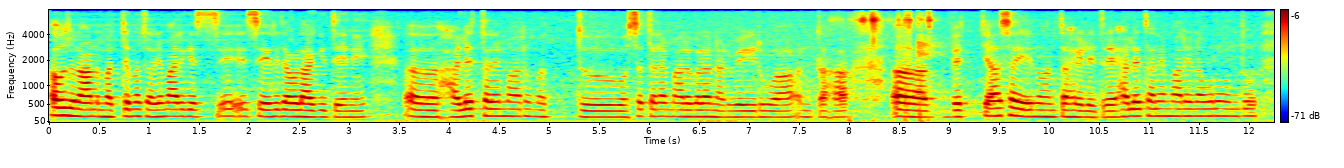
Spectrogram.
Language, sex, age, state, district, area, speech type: Kannada, female, 30-45, Karnataka, Shimoga, rural, spontaneous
